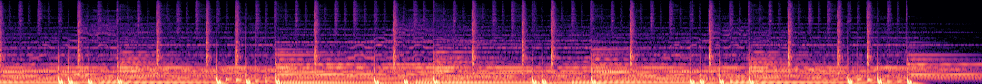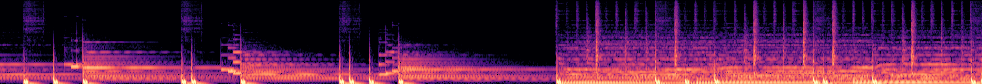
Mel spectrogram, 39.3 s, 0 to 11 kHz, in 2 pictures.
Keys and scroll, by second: 2.8 space, 3.6 space, 6.9 space, 8.6 space, 12.0 space, 12.9 space, 25.1 ctrl+c, 25.5 ctrl+v, 36.2 Delete.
